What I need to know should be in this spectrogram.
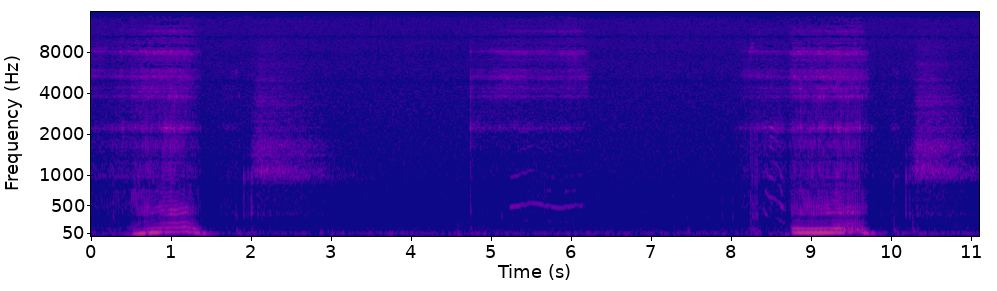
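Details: Snoring recording made as sleep ASMR: two loud, low, rattling inspiratory snores about eight seconds apart, with quiet breathing between; ordinary sleep snoring.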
